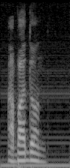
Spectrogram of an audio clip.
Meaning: Abaddon
- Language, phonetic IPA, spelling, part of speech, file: Russian, [ɐbɐˈdon], Абаддон, proper noun, Ru-Абаддон.ogg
